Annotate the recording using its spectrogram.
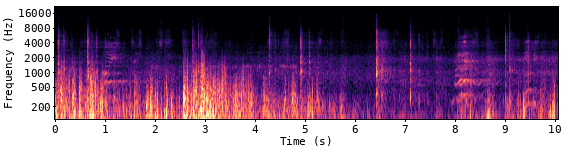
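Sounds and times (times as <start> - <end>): ball struck sharp crack: 0.0 - 1.0, 4.2 - 5.3, 6.4 - 7.5, 9.0 - 9.6.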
